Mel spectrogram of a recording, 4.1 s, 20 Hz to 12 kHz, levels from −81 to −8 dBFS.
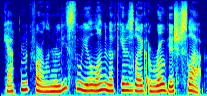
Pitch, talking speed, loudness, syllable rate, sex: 215 Hz, 200 wpm, -14 LUFS, 5.3 syllables/s, female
